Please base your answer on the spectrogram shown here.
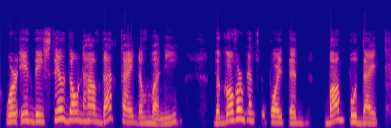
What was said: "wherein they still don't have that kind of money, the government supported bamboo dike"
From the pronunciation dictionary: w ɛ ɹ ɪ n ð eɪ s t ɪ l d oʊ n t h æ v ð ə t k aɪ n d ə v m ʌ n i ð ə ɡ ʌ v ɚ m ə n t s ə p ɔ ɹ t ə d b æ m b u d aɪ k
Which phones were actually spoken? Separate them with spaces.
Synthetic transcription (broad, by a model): w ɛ ɹ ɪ n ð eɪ s t ɪ l d oʊ n t h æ v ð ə t k aɪ n d ə v m ʌ n i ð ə ɡ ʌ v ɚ m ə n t s ə p ɔ ɹ t ə d b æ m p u d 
